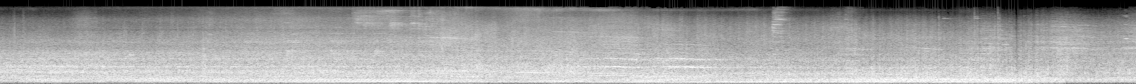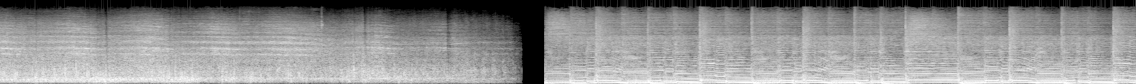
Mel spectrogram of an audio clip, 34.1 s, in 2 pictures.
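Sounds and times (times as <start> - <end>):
freight train wheels clattering: 2.0 - 24.6
train wheel squeal: 3.0 - 10.7, 11.5 - 13.0, 13.7 - 24.9.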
